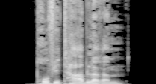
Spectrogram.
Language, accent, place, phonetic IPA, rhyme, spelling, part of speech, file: German, Germany, Berlin, [pʁofiˈtaːbləʁəm], -aːbləʁəm, profitablerem, adjective, De-profitablerem.ogg
- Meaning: strong dative masculine/neuter singular comparative degree of profitabel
